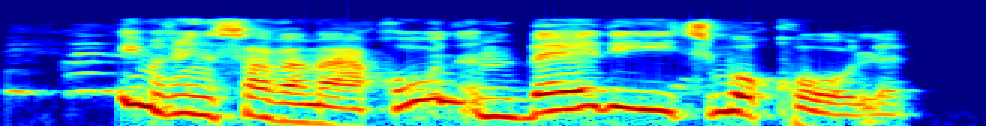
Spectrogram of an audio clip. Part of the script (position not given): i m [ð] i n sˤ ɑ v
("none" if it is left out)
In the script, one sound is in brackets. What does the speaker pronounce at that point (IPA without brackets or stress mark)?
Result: ʁ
